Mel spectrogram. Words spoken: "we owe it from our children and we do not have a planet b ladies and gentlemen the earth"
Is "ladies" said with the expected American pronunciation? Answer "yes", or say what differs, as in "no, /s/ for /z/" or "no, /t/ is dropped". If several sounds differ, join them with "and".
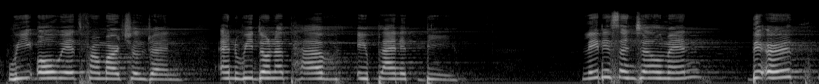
no, /s/ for /z/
